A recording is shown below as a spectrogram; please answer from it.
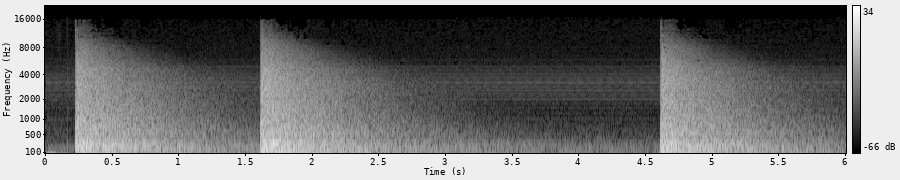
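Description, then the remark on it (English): Three booming strikes on a very large bass drum, recorded in 1982 in St. Mark's Church, New York City, at the opening of a symphony's first movement. The strikes are unevenly spaced, each hitting hard and then ringing out in a long, reverberant decay that fills the church. No voices. “The first movement, which is 22 minutes long, begins with almost 2 minutes of sonic booms from a very large bass drum.”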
